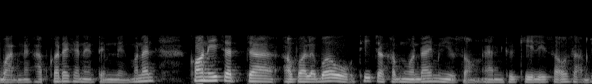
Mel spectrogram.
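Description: Throughout, the speech carries Bluetooth CVSD headset codec damage: one-bit delta coding, consistent with 64 kbps, cuts everything above 3.8 kHz and leaves scratchy sibilants over granular hiss.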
